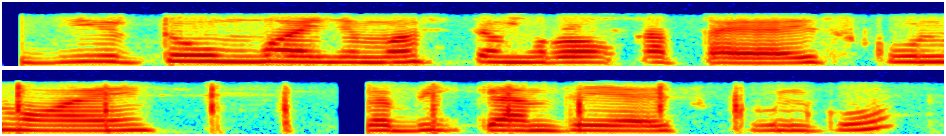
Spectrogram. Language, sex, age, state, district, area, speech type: Santali, female, 18-30, West Bengal, Uttar Dinajpur, rural, conversation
